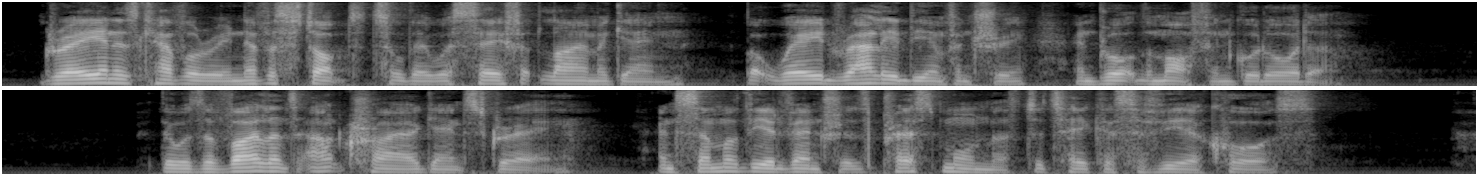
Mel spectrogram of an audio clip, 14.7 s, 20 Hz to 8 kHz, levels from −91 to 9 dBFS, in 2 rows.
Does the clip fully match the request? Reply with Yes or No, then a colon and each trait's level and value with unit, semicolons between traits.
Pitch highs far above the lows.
No: average, 3.2 semitones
